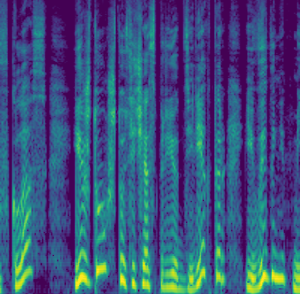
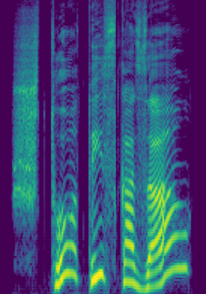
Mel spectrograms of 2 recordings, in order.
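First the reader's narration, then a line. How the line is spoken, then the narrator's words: Menacing shout. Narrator (Russian): грозно кричит учитель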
